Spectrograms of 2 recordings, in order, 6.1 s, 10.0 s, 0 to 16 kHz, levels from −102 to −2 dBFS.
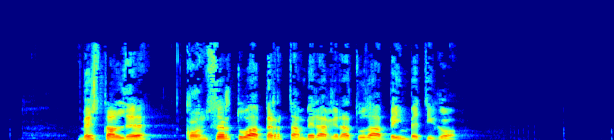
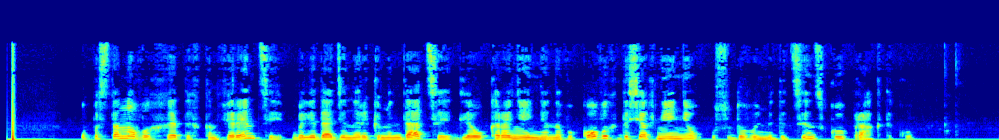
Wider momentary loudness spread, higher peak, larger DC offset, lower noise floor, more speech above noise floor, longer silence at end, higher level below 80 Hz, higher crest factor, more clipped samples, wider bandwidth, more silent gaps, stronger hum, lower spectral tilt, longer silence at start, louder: about the same, 12 LU vs 13 LU; second, -8 dBFS vs -4 dBFS; neither; first, under -90 dBFS vs -60 dBFS; first, over 66 dB vs 28 dB; first, 1.6 s vs 0.85 s; second, -78 dBFS vs -52 dBFS; second, 20 dB vs 28 dB; neither; about the same, 11.5 kHz vs 11.5 kHz; neither; neither; about the same, -5.5 dB/octave vs -6 dB/octave; first, 0.8 s vs 0.05 s; first, -25 LUFS vs -32 LUFS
